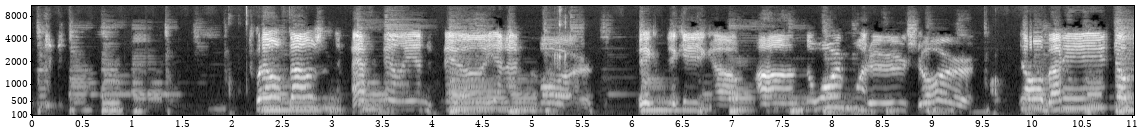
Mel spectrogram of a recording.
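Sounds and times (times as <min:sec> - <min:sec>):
person singing: 0:00.0 - 0:00.5, 0:02.2 - 0:11.0
acoustic guitar strumming: 0:00.0 - 0:11.0.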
